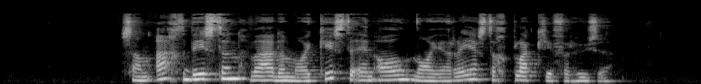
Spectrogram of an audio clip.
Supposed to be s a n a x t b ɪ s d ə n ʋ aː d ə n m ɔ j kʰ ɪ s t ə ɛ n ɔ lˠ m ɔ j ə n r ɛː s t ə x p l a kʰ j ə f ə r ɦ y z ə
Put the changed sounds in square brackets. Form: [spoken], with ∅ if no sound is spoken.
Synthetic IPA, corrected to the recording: s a n a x t b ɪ s [t] ə n ʋ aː d ə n m ɔ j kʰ ɪ s t ə ɛ n ɔ lˠ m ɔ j ə n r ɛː s t ə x p l a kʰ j ə f ə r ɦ y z ə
